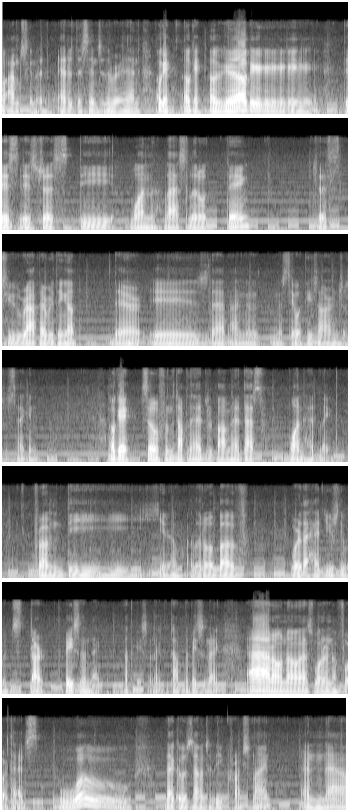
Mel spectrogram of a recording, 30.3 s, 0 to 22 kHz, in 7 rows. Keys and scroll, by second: 1.5 x, 1.8 a, 8.4 ctrl+z.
